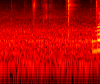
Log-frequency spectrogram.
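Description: Small plastic clicks of a LEGO-built butterfly knife being flipped and caught in the hand: a faint click, then one sharp click about a second and a half in.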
